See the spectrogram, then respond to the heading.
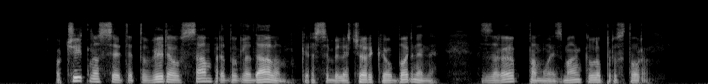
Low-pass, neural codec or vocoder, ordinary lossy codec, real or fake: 7.2 kHz; codec, 16 kHz, 8 kbps, FreqCodec, smaller model; none; fake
